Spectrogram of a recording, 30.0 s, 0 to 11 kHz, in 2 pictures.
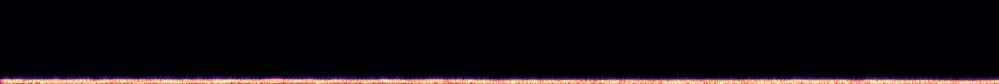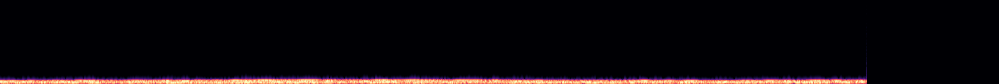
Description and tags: Coagula drone 1 med
A medium pitched drone made with Coagula Light.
